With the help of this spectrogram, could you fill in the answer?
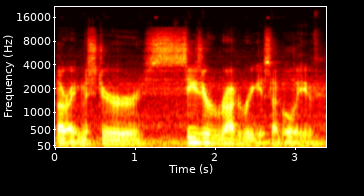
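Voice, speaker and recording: A man's strained, very slow speech amid noticeable background noise. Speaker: car enthusiast YouTuber. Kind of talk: casual comedic roast commentary. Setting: hotel room. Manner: restrained volume. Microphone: laptop recording, echo.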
